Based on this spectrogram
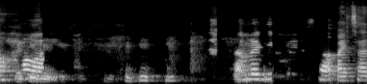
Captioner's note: laughs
